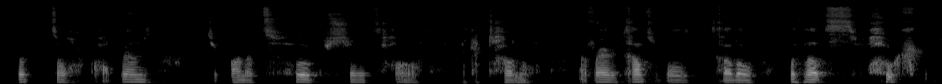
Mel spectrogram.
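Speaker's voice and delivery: soft, hissing cave-creature-like character voice. Reading the first chapter of The Hobbit aloud for fun, in a Gollum voice. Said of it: "doing it in Gollum's voice".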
